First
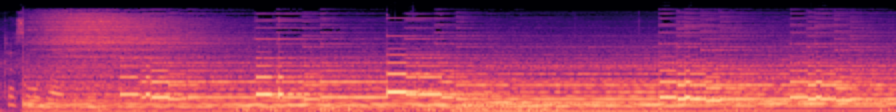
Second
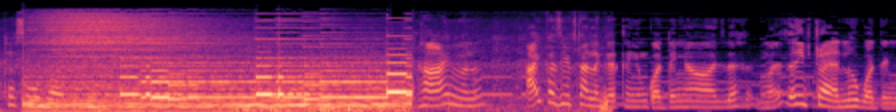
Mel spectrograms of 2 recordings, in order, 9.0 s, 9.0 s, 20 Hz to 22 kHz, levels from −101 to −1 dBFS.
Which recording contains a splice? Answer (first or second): second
